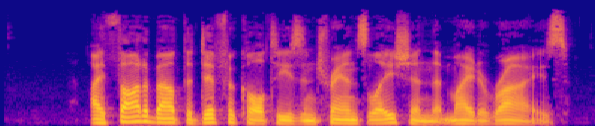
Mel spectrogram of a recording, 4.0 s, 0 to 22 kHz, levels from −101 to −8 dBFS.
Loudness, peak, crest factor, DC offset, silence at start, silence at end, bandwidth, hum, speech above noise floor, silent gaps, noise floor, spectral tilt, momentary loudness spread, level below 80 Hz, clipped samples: -21 LUFS; -2 dBFS; 20 dB; under 0.1%; 0.6 s; 0.2 s; 15.5 kHz; none; 50 dB; none; -70 dBFS; -6 dB/octave; 6 LU; -56 dBFS; under 0.1%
